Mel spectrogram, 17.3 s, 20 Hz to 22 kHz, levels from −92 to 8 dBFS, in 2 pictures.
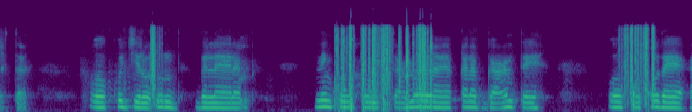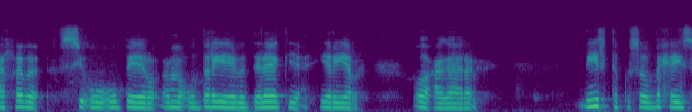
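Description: Right after "oo ku jiro", from 1.88 to 2.03 s, there's a burst of cable scratch noise: a brief, uneven scratchy rustle sitting a little above the speech. It's likely a worn cable or connector being moved, so the contact resistance jumps around. It comes back twice more, from 4.18 to 5.39 s just before "qalab gacanta", and from 7.72 to 8.18 s leading into "carrada si uu u".

At 2.21 s the playback does a skip ahead. Roughly 0.7 seconds of speech is simply gone, dropped while later audio was already queued. The two sides butt together with no gap, so it sounds like an abrupt jump.

From 2.31 to 3.34 s there's a jitter buffer speed-up. The buffer was running over its target, so it trimmed tiny pitch-period slices repeatedly, shaving off about a tenth of a second. The speech runs at 110% with the same pitch and sounds hurried.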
